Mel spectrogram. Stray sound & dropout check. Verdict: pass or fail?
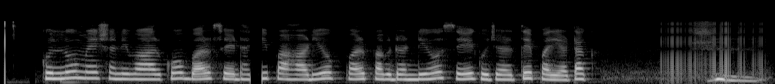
fail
